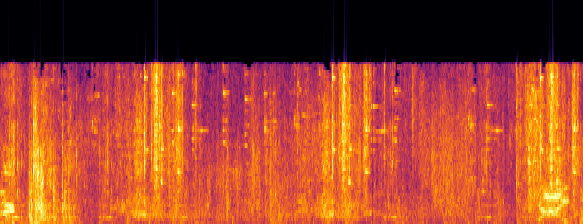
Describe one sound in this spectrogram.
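Heavy armored footsteps thud quickly while running.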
